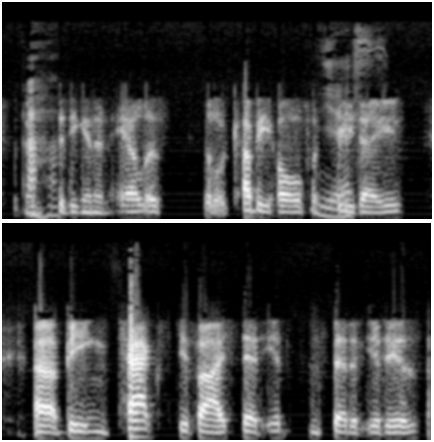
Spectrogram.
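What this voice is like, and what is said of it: Noticeably unusual accent. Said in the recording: “my funny accent”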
